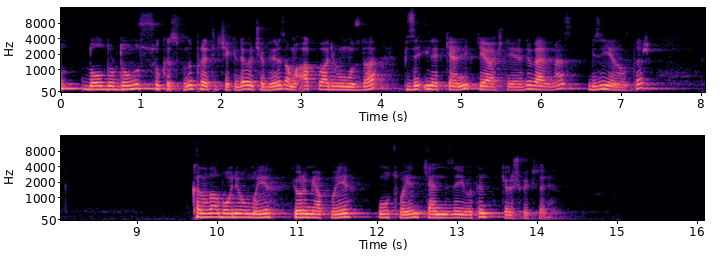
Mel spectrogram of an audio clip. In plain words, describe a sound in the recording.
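A young man talks calmly and clearly, close to a microphone.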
